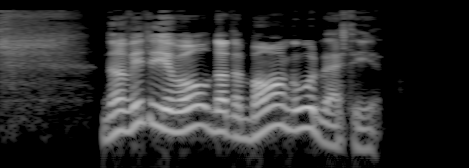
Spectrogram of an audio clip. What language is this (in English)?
Western Frisian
